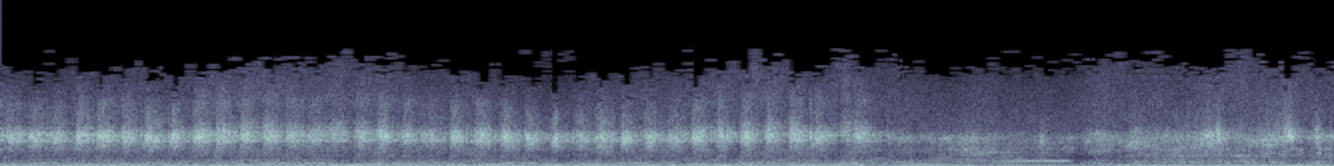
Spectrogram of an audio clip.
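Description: Rock band playing live, loud and fast: distorted guitars and bass over drums keeping a fast, even beat on the cymbals, with a brief held higher note about six seconds in.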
